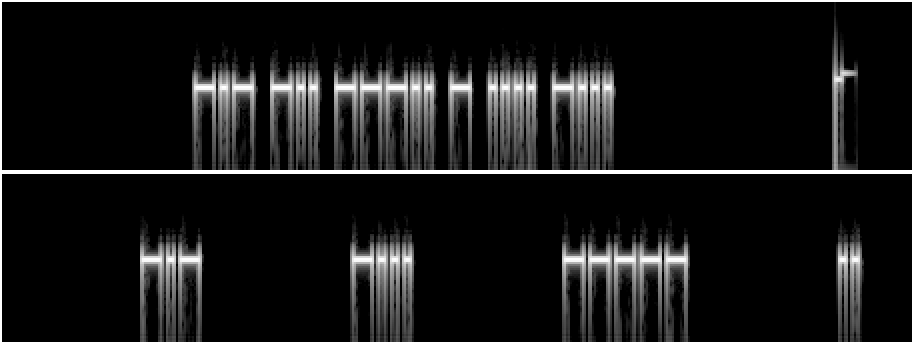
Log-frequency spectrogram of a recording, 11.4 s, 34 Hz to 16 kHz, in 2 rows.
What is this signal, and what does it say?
Morse code, heard as a keyed tone, about 29 wpm, spaced as for 15 wpm, 700 Hz. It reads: KD8THB KB0I
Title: USA Call Signs - 6 Characters - 8x Character Spacing - 30wpm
